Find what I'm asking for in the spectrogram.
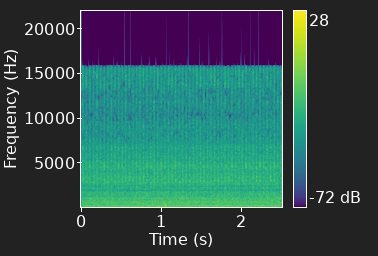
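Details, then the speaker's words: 2011 Hyundai Sonata VI with 2.0 L 16V G4KD engine, 88,722 km, compression 12.5 in all four cylinders, at idle: even, steady idle with a smooth hum and no misses, knocks or uneven beats; engine sounds healthy. "запуск двигателя работа двигателя на холостом ходу"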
